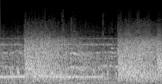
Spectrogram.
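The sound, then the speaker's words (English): Dense, continuous gunfire as an outlaw crew ambushes cowboys driving a trail herd, overlapping shots crackling in a loud, sustained barrage, the volley briefly thinning in the middle before surging again. “Before Bob Kincaid can rally his men, Slagle and his outlaw crew sweep down with guns blazing, pouring a hail of lead at the surprised cowboys.”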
